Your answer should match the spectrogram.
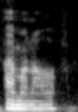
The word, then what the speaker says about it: Amanov: How do you say your last name? – Aminov. – Aminov? Yeah. I did it right.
